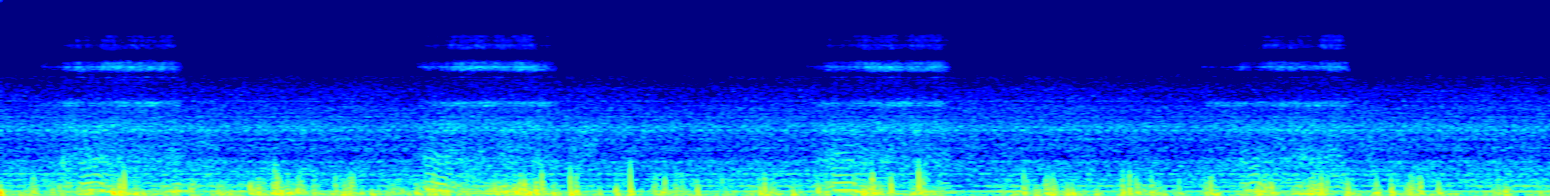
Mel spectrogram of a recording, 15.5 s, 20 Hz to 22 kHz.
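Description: Rough, fluttering low snores with each breath, about 15 breaths a minute, steady and regular; ordinary sleep snoring.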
